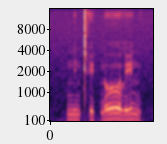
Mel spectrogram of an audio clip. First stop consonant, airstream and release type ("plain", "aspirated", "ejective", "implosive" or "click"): aspirated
